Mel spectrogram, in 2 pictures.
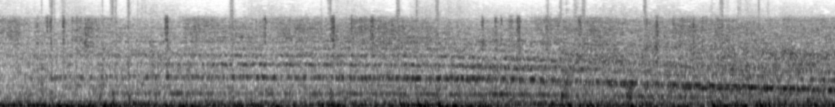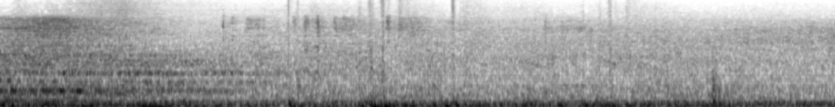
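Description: Explosions boom and rumble continuously.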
